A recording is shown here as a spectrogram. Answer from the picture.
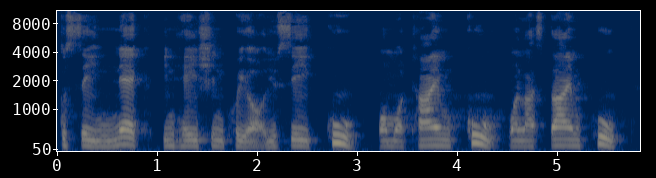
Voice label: Kou pronunciation by a native Haitian tutor, Haitian Creole; How to say Neck in Haitian Creole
